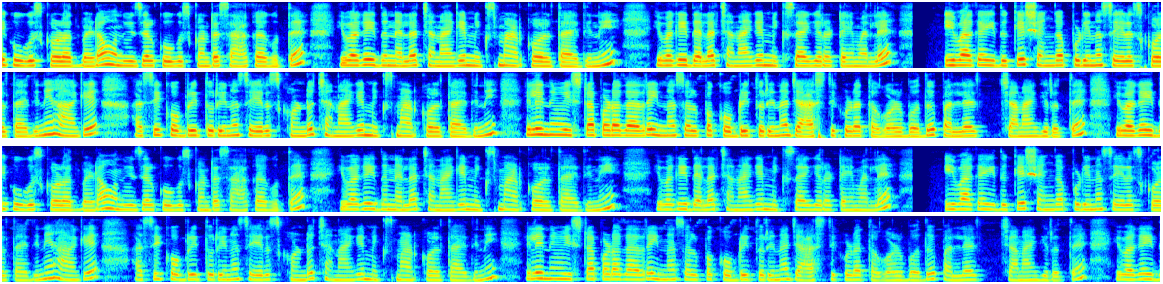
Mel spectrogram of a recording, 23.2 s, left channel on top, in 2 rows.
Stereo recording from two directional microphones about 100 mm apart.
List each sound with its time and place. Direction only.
0.0 s speech: 30° left (ahead or behind); by 15.2 s 60° left (ahead or behind)
15.3 s speech: 45° left (ahead or behind)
